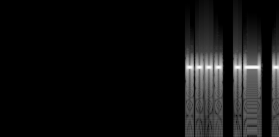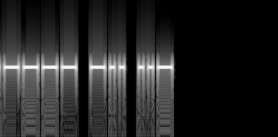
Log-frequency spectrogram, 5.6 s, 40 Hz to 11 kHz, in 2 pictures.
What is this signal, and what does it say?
Morse code, heard as a keyed tone, about 25 wpm, 700 Hz. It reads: HA1DU
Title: DXCC-100 Call Signs - 5 Characters - Repeated 2x - 25wpm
